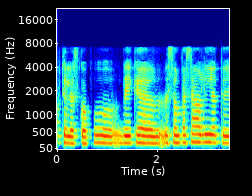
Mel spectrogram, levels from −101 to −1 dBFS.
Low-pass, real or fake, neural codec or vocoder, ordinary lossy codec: 7.2 kHz; real; none; AAC, 48 kbps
